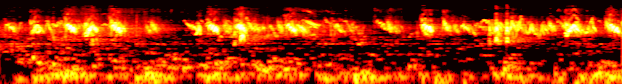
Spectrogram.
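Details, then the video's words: Winter sparrows at a frozen lake in Bratislavsky Park, Moscow: clustered bursts of high chirps and tweets from several birds, pausing briefly between groups, with a soft low rumble beneath. "Sparrows singing"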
